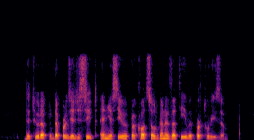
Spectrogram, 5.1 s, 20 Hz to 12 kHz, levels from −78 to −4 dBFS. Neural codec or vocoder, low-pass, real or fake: codec, 16 kHz, 1 kbps, X-Codec, WavLM features, trained on Multilingual LibriSpeech; 7.2 kHz; fake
